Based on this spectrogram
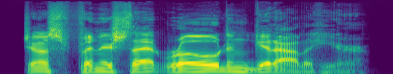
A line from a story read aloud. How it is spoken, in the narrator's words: Doc said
